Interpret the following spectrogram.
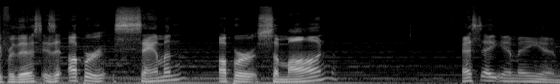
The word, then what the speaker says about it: Saman: Is it Upper Salmon? Upper Saman? S-A-M-A-N. How would you pronounce that? Salmon? That's what I've been saying.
